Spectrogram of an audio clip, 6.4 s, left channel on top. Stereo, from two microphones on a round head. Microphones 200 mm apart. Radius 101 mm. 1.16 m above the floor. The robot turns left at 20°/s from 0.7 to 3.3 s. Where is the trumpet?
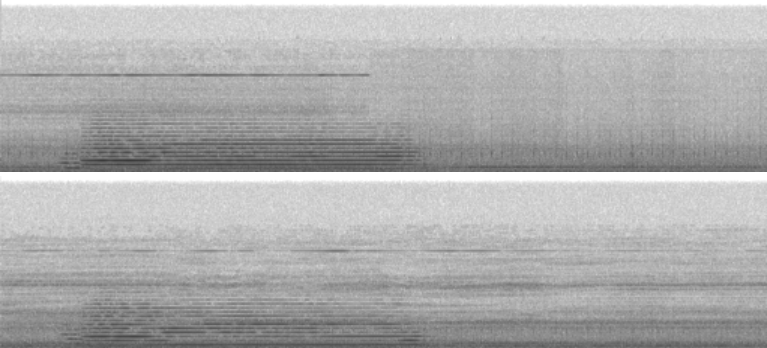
145° left, 1.8 m; by 3.6 s 95° left, 1.8 m.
